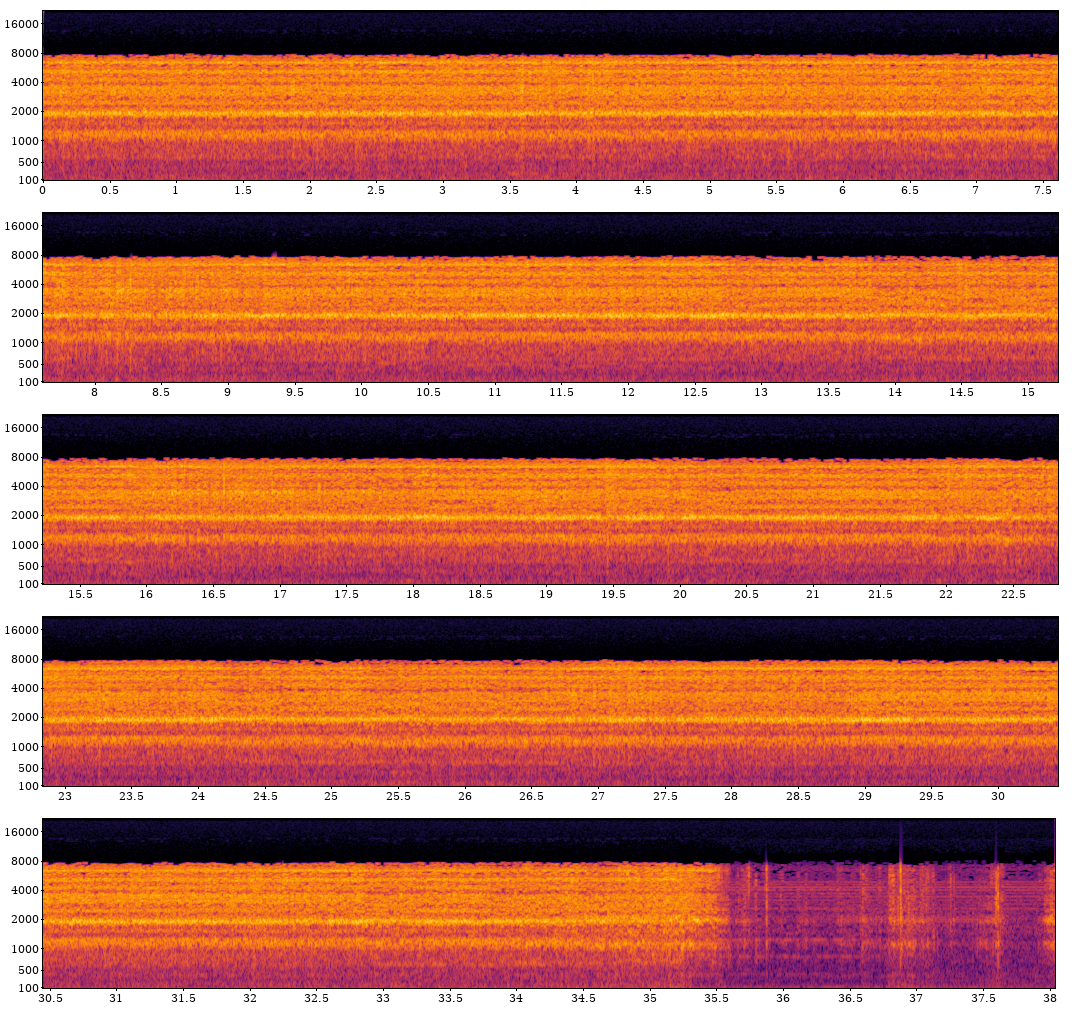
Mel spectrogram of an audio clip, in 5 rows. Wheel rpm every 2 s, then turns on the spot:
160, 160, 160, 160, 160, 160, 160, 160, 160, 160, 160, 160, 160, 160, 160, 160, 160, 130, 10.
none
